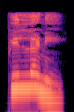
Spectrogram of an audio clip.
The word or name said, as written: ಪಾಲುಣ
